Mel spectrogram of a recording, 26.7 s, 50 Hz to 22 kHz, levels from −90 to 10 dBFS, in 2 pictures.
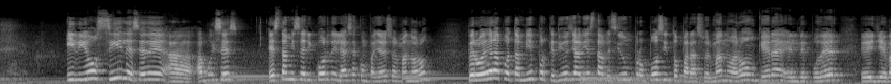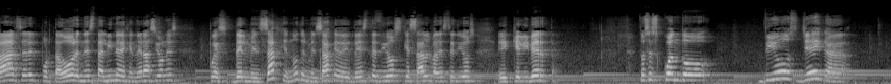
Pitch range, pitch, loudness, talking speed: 205-280 Hz, 235 Hz, -22 LUFS, 155 wpm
